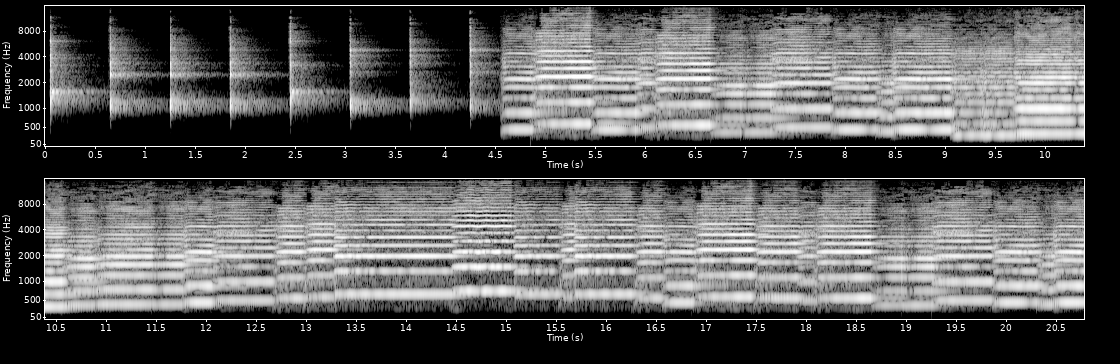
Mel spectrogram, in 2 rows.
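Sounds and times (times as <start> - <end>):
violin and viola duet playing an anthem: 4.6 - 20.7.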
